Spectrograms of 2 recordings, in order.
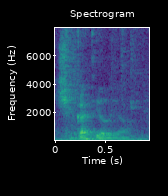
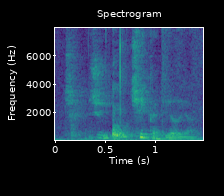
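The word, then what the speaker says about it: Gikatilla: This is the Mechitzato Shel Rabbi Yosef Jikatilia. I actually was checking that his real name is pronounced Chikatilia. Chikatilia.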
